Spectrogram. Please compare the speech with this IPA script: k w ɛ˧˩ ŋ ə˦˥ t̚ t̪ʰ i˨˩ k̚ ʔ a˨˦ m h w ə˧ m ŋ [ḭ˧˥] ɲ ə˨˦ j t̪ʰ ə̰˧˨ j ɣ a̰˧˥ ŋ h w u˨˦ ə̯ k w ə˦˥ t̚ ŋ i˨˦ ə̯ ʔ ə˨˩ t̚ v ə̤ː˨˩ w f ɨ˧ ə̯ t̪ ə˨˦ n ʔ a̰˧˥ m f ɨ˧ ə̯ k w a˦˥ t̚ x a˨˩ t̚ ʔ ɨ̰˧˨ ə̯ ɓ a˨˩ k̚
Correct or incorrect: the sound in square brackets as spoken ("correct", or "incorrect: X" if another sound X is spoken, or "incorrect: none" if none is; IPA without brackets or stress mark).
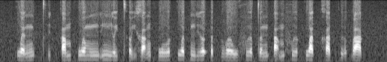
correct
